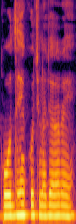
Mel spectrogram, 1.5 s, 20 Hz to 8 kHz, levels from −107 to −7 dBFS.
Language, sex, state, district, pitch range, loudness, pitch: Hindi, male, Jharkhand, Ranchi, 140-145 Hz, -14 LUFS, 140 Hz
